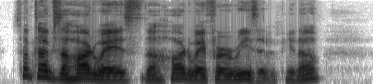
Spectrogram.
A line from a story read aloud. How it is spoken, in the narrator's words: Jesus says, yawning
